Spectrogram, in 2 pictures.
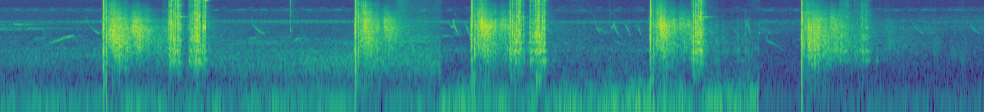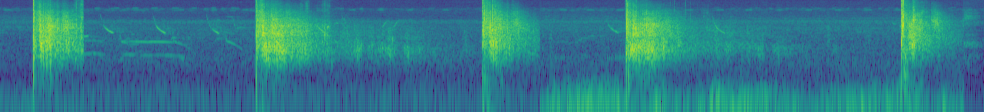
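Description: A rifle fitted with a JMac Customs Banka suppressor fires Fiocchi ammunition in about a dozen sharp, whip-like cracks spaced a second or two apart, heard from the side or front at some distance, each followed by a brief tail.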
